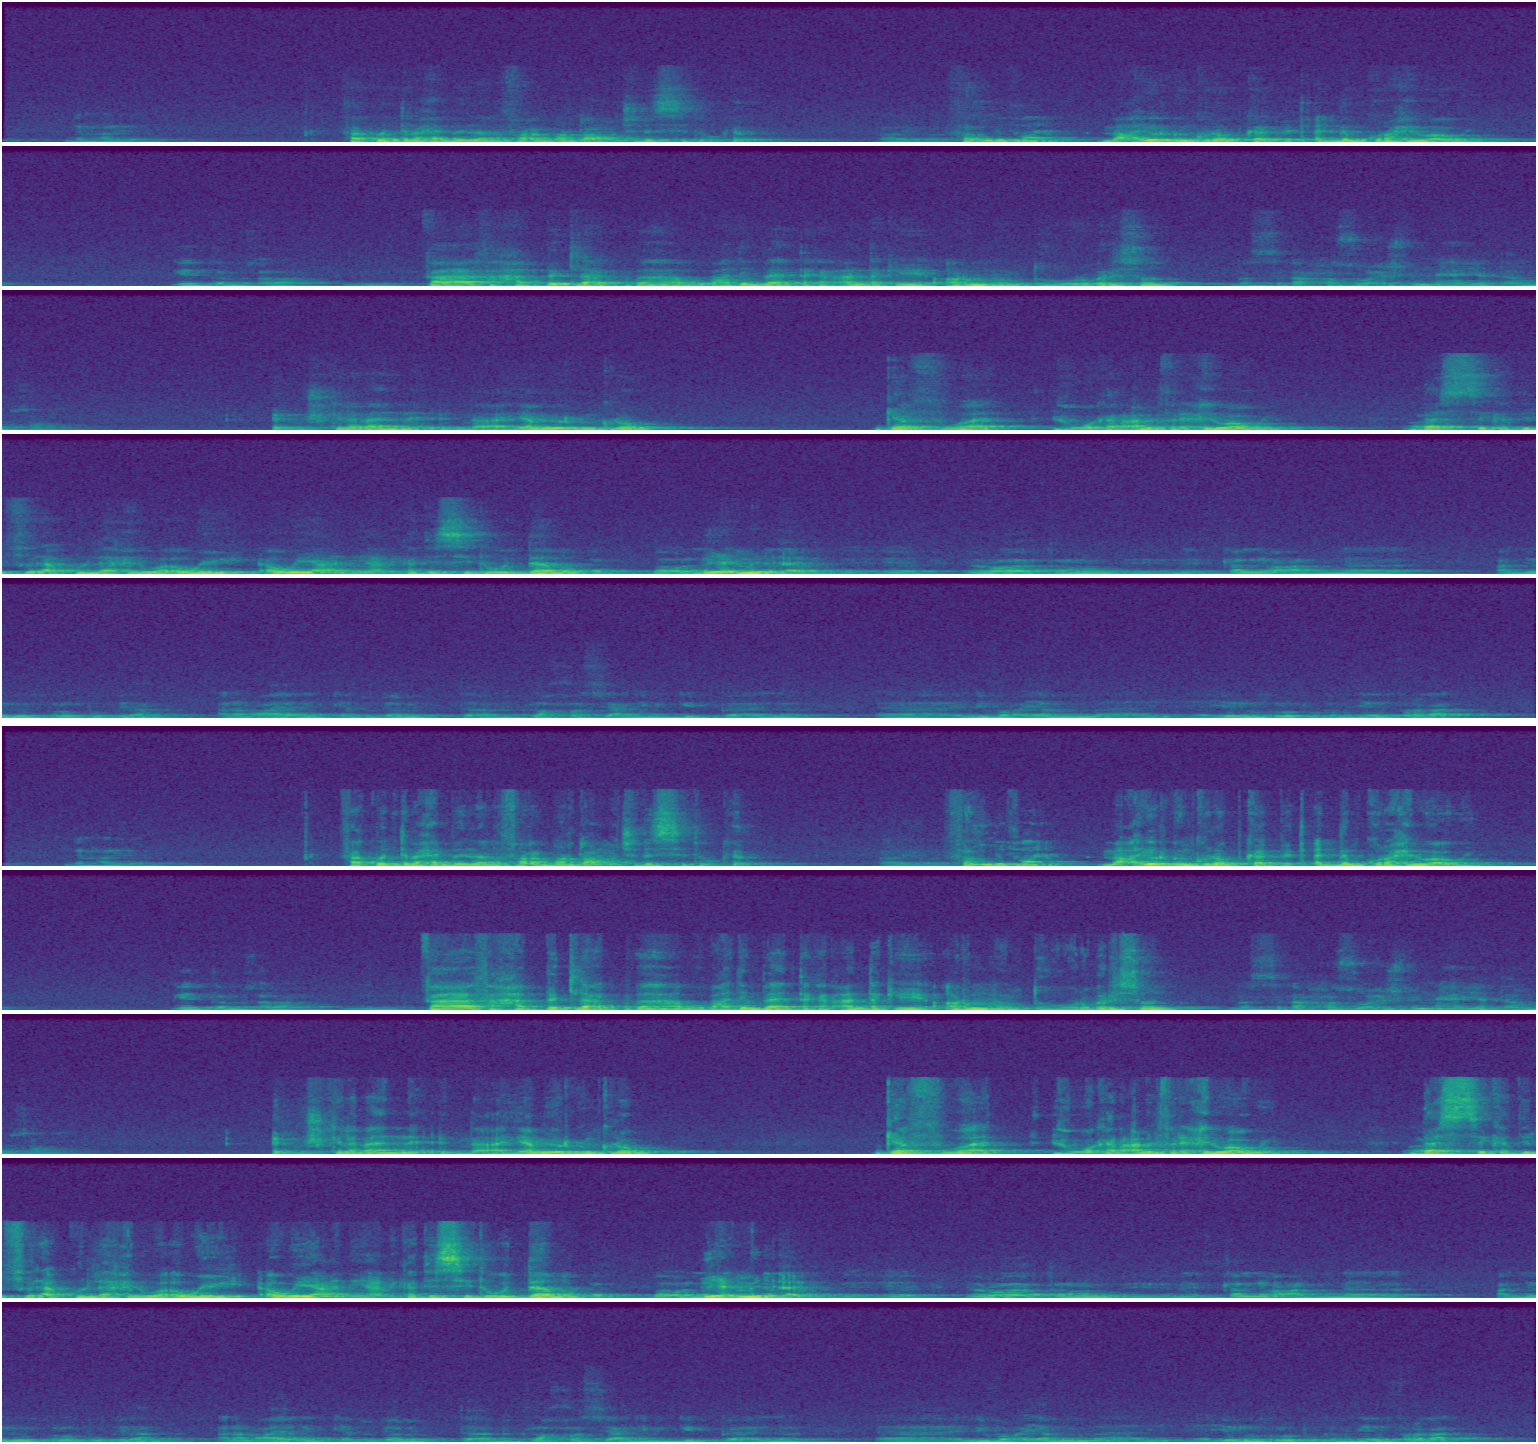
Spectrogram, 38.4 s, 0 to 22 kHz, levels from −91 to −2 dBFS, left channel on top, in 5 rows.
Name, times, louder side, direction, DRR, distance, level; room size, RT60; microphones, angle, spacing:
voice 1, 0.3-0.8 4.4-4.8 8.5-9.7 10.2-10.5 11.9-12.1 13.8-15.7 19.8-20.0 22.3-22.6 25.9-30.1 30.5-34.7 35.0-37.9, equal, 10° right, 2.6 m, -35 dB
voice 2, 1.7-3.8 4.7-7.4 9.8-13.6 16.7-18.7 19.7-21.8 22.4-25.9 26.5-27.0, right 1 dB, 50° right, 1.4 m, -25 dB
22.0 x 7.4 x 5.5 m
head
